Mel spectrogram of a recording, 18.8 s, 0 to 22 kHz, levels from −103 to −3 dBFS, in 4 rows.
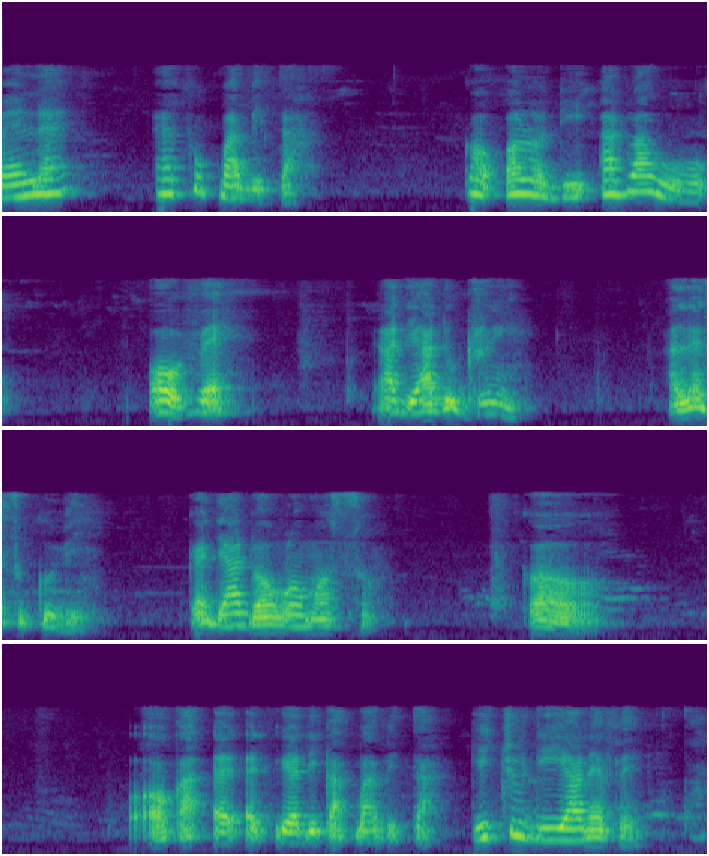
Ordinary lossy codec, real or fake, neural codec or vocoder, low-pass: MP3, 64 kbps; real; none; 7.2 kHz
